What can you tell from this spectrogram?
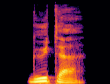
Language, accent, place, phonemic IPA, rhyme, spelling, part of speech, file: German, Germany, Berlin, /ˈɡyːtɐ/, -yːtɐ, Güter, noun, De-Güter.ogg
- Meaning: nominative/accusative/genitive plural of Gut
